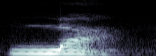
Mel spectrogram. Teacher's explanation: ला बोलने में जीभ दांतों से छूती है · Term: दंतव्य व्यंजन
